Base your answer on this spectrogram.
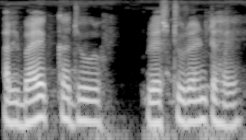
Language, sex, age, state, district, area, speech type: Urdu, male, 30-45, Uttar Pradesh, Lucknow, rural, spontaneous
